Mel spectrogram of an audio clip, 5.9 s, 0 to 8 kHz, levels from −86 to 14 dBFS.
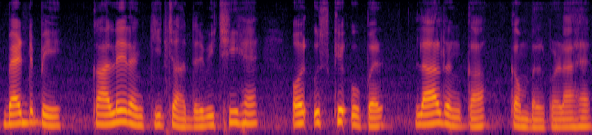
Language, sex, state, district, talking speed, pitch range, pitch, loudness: Hindi, male, Punjab, Pathankot, 170 wpm, 140-180 Hz, 160 Hz, -17 LUFS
